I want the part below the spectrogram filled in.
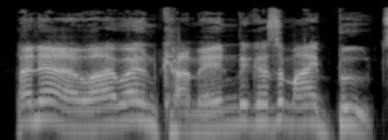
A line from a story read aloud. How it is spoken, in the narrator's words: explained with a hearty laugh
